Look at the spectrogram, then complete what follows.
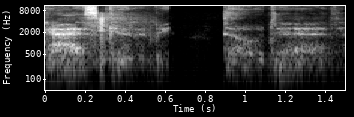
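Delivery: very hushed, slow whisper under the breath. Voicing a character who mutters as a companion leaves: whispering to himself. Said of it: "whispers to himself".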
